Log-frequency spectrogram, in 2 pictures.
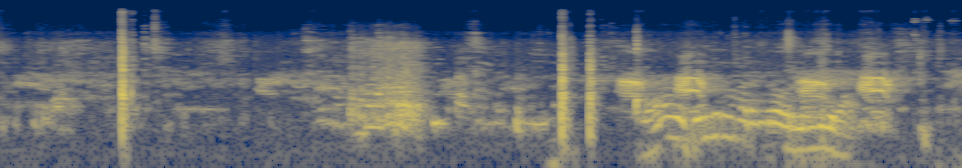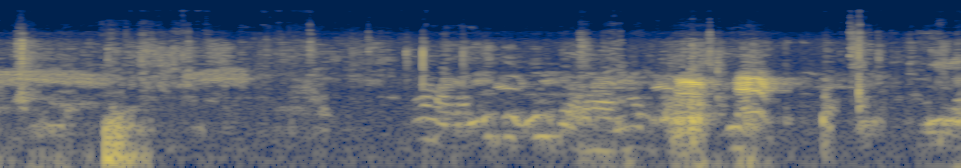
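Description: Bricks clack and knock as workers handle them.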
